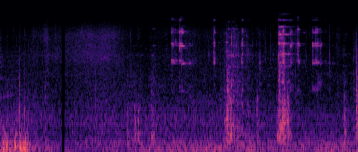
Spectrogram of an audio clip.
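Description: Footsteps on snow-dusted frozen grass: a few short crunches and scrapes, two louder ones near the end.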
